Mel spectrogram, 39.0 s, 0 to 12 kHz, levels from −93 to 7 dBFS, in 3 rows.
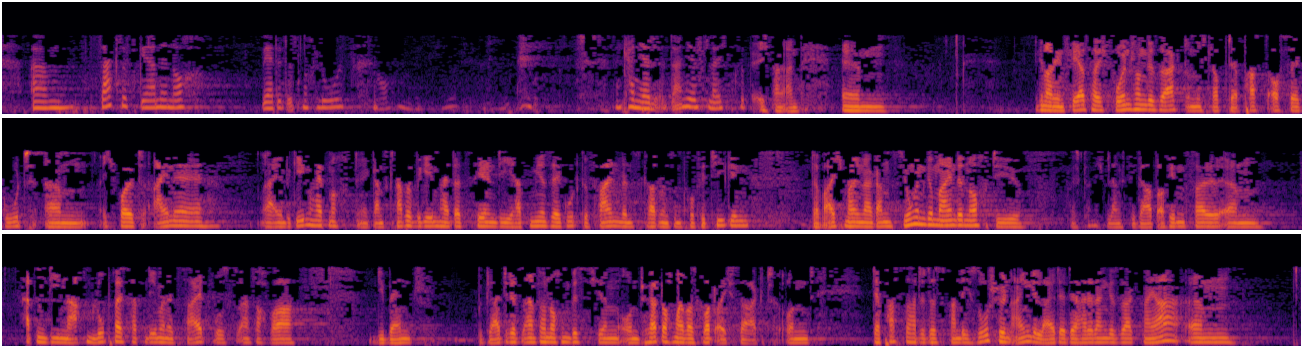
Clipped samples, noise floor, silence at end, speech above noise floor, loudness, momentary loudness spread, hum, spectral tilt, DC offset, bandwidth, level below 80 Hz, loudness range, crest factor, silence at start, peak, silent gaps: under 0.1%; -59 dBFS; 0.05 s; 31 dB; -28 LUFS; 18 LU; none; -11 dB/octave; under 0.1%; 4.4 kHz; -62 dBFS; 8 LU; 22 dB; 0 s; -8 dBFS; none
